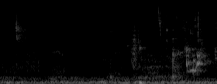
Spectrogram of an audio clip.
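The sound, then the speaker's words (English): Water moving in a bathtub around someone lying in it, heard as faint, irregular sloshing and soft splashes over a low steady hiss. “That's what I'm feeling right now in this bathtub with like the water just around my”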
